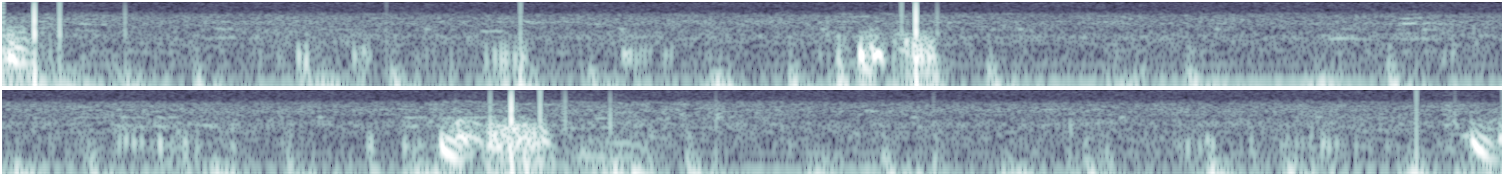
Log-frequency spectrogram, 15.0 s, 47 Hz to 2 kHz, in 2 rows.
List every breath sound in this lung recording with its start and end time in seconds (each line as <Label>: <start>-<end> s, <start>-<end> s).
Inhalation: 4.19-4.77 s, 9.68-10.35 s
Wheeze: 9.66-9.84 s, 14.82-15.00 s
